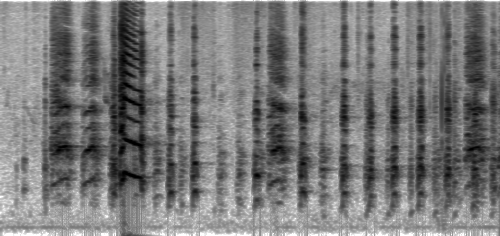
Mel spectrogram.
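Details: Hens cackle excitedly after a white hen lays her egg in the coop and calls out. Loud harsh clucks come three or four times a second, with a high squawk rising above; guineafowl are also audible in the background.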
